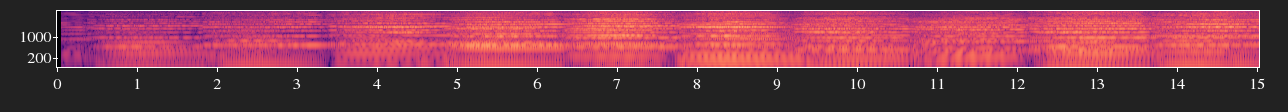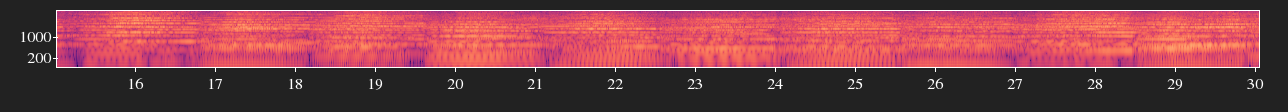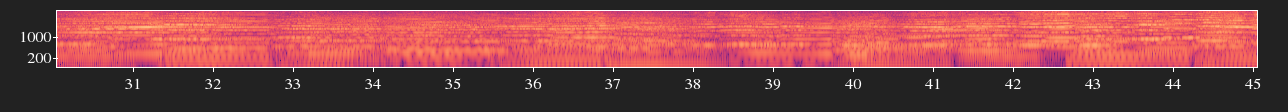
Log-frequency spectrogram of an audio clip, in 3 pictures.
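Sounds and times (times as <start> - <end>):
string quartet playing: 0.0 - 45.0.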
